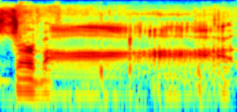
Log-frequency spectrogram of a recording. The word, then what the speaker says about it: serva: Pour into Rapix Indoor Serva. That's actually its true Latin pronunciation is Serva. You have to really enunciate that A.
